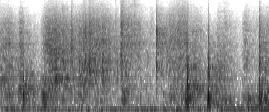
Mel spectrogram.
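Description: Suture packets rattling and rustling as they are pulled by hand from cardboard dispenser boxes on a wall rack, with several sharp clicks.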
